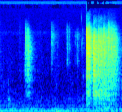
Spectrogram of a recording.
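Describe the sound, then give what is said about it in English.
Dice clatter onto a hard surface: a few sharp, separate clicks, then a loud, sustained rattling tumble that runs to the end. No one speaks. “Roll.”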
